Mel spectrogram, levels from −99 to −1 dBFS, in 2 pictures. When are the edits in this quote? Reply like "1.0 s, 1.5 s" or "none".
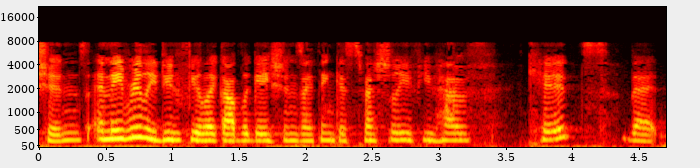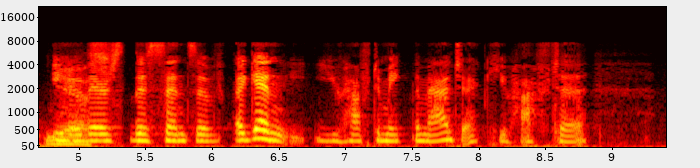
5.3 s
